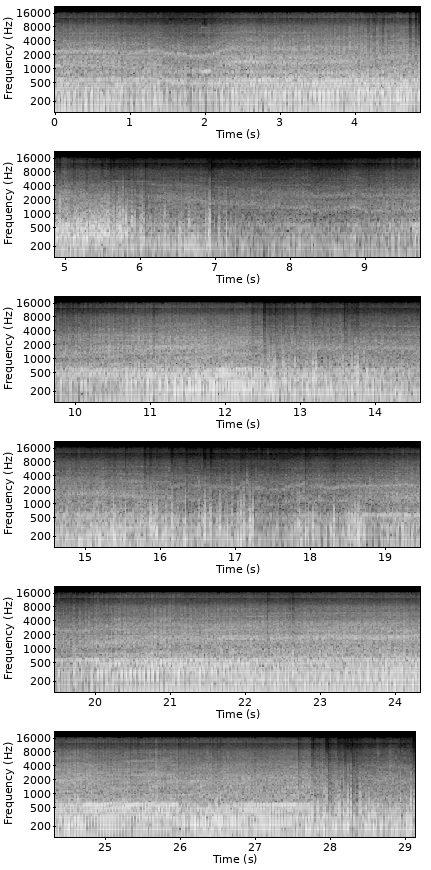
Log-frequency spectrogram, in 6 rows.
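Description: Honda Africa Twin CRF1000L's parallel-twin engine running through its stock exhaust under way, pitch sweeping up under acceleration and dropping back sharply at the gear changes of its dual-clutch transmission. It goes quieter for a few seconds about a quarter of the way in before pulling up again.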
